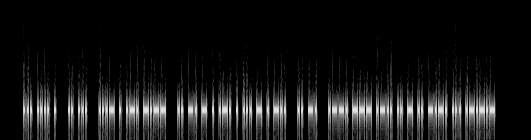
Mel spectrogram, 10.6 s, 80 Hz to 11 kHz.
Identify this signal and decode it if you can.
Morse code, heard as a keyed tone, about 34 wpm, 700 Hz. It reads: SHE IS VERY INTERESTED IN POLITICS.
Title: Sentences from Top 1000 Words - Review Part 6 - 35wpm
